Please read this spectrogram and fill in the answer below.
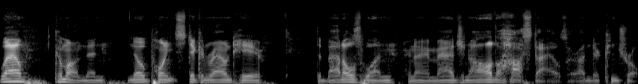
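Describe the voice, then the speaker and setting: A man does a put-on character voice that is raspy and fairly low in pitch. He speaks at a moderate pace. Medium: audio drama. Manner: hearty, warm.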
